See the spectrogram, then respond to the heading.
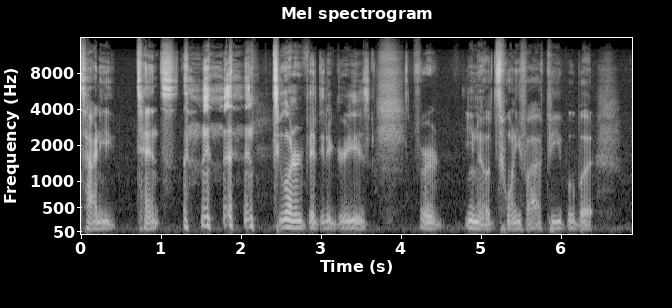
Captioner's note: laughs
